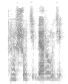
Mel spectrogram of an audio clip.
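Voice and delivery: high, soft begging; hushed, tearful plea; pleading. A narrator's reading. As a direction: beg in a small, acted voice.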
